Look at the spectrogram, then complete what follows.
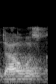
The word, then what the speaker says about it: Dao: as well as a dos cosmological and Theological concept atomically speaking the character Dao probably pronounced something like do in archaic and ancient Chinese consists of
